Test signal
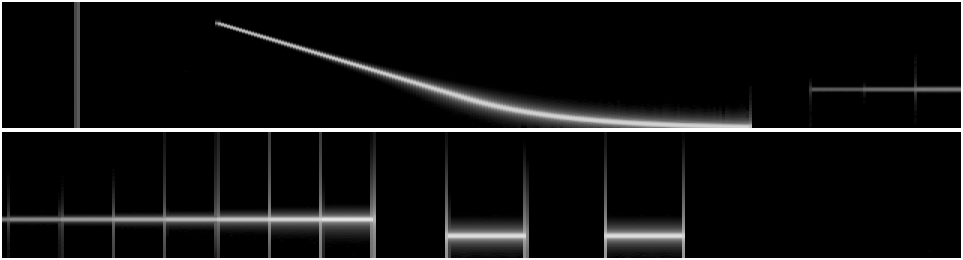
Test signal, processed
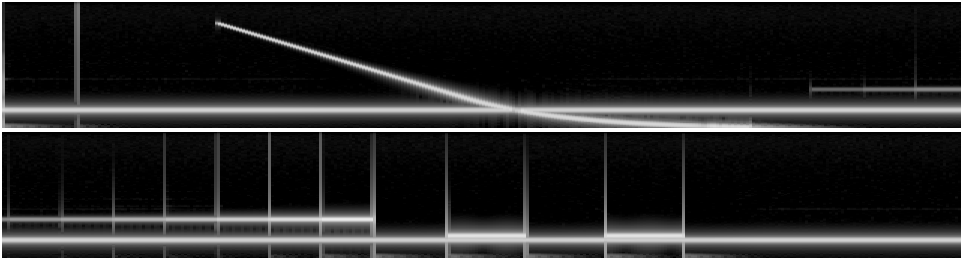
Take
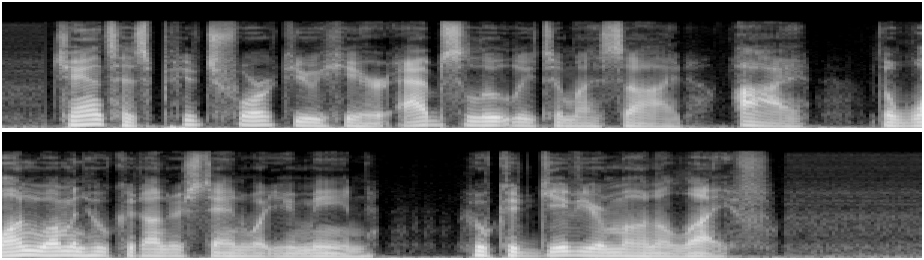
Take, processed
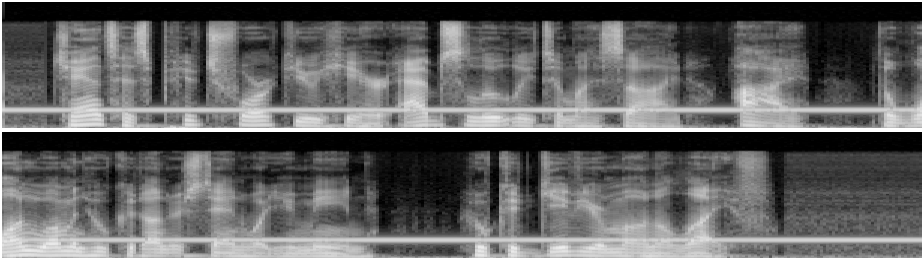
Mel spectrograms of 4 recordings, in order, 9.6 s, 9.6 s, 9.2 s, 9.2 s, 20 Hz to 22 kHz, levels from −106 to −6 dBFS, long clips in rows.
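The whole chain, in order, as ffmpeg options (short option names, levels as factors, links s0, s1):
-filter_complex "[0:a]aemphasis=mode=production:type=cd,aeval=exprs='val(0)+0.0447*sin(2*PI*600*n/s)':c=same,acrossover=split=620|2900[s0][s1][s2];[s1]acompressor=mode=upward:threshold=0.0316:ratio=2.5:attack=23:release=635:knee=2.83:detection=peak[s3];[s0][s3][s2]amix=inputs=3:normalize=0,bandreject=f=50.47:t=h:w=4,bandreject=f=100.94:t=h:w=4,volume=1.26"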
